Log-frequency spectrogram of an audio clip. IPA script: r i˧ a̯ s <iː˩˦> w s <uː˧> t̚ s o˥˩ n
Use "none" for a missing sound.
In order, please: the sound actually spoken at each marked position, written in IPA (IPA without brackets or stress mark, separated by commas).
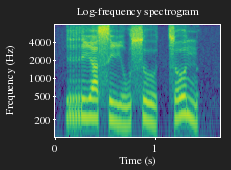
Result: iː˩˦, uː˨˩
